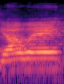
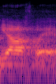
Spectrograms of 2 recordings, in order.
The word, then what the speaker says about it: Yahweh: lord slash jehovah slash yahweh you know yahweh's the modern pronunciation of the name of the lord old school would be jehovah our bible is usually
